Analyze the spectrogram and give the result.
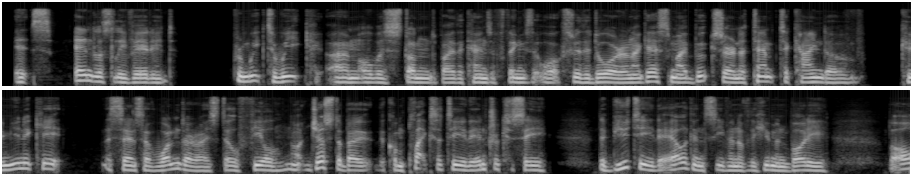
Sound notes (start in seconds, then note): none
